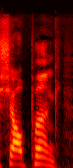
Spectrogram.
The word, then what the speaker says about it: XPeng: XPEN se escreve assim, mas se pronuncia XPK.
